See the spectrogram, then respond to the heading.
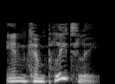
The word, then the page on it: incompletely: British English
